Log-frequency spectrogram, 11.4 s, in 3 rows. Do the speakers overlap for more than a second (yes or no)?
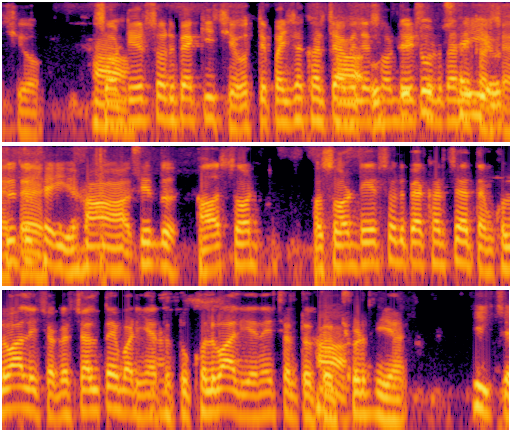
yes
